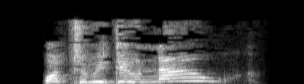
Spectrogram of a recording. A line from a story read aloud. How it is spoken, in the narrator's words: Sean screeched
